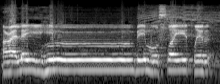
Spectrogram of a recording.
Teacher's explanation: زیر ہی ہا کے بعد میم ہے ہا میم زیر ہم میم کے بعد اگر با آ جائے تو اس میم کو با کے ساتھ پلس کر دیا جائے گا اور یہاں پر غنہ بھی کریں گے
